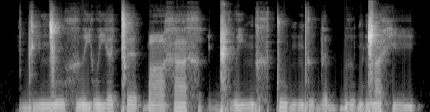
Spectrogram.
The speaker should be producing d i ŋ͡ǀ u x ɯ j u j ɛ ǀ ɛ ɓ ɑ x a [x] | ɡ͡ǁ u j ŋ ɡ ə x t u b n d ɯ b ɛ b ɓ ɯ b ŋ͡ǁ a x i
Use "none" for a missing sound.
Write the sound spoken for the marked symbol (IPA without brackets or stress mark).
x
